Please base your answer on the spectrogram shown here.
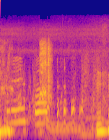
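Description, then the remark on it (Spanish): A pet parrot squawks and chatters in a quick series of harsh, raspy calls with short pauses between them, loud. “¿Alguno de ustedes, perdón, tienen un loro? Yo. Ah, eh, está ahí con vos, ¿no? Porque lo estoy escuchando.”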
